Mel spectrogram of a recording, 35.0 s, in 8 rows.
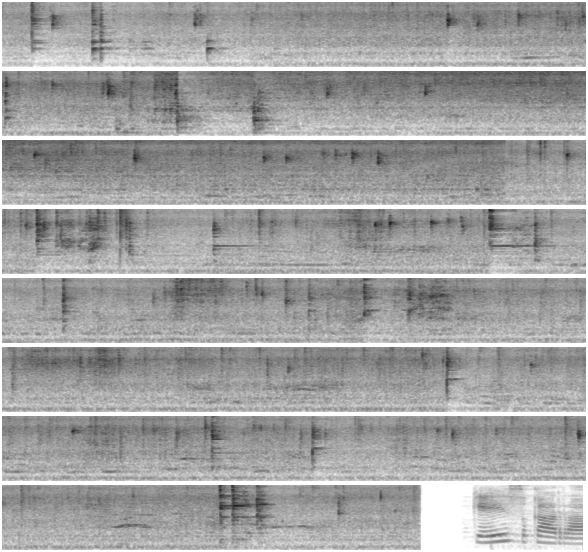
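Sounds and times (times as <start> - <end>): food sizzling in oil: 0.0 - 33.8
metal spatula scraping a wok: 13.4 - 14.1, 19.8 - 21.1.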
